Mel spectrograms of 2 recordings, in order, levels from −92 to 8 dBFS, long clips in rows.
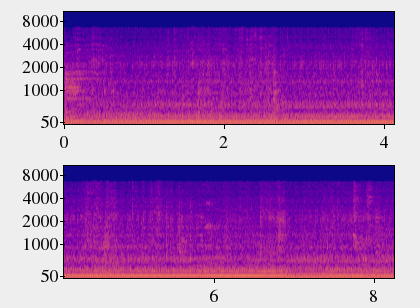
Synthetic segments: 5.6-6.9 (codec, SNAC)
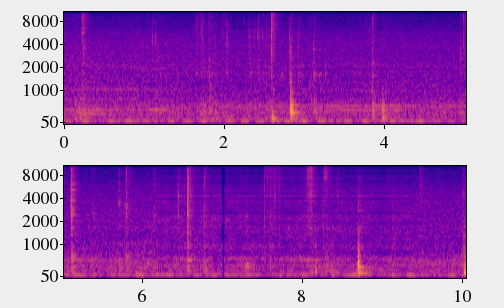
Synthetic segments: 6.2-9.4 (codec, SNAC)

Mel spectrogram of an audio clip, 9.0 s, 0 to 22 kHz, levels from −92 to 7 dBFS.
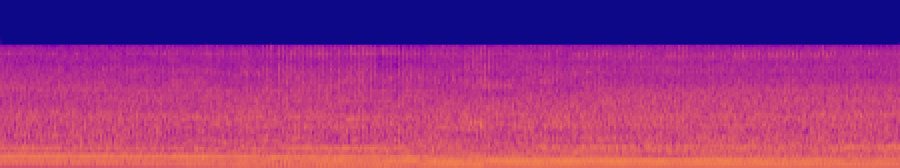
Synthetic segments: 1.7-5.4 (codec, SNAC)

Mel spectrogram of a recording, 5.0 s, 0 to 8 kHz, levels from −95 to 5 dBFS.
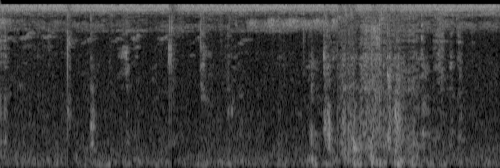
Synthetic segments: none

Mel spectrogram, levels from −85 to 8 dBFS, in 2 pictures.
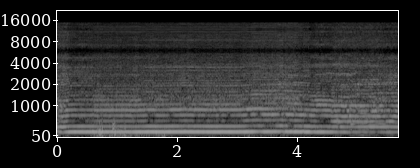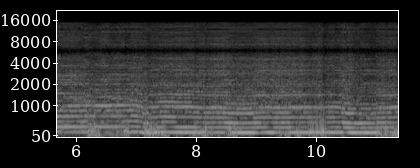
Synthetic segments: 0.0-0.6 (codec, SNAC); 4.1-6.9; 10.3-11.0

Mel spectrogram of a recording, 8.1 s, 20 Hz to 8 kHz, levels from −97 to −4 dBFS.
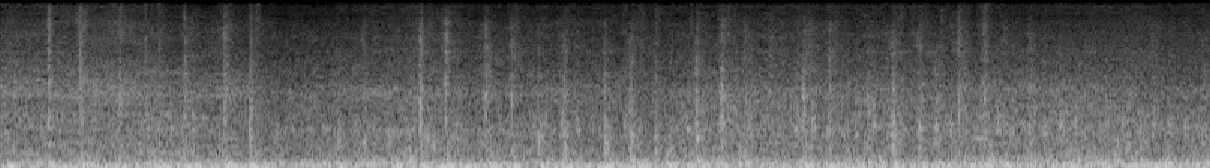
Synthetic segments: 0.4-1.8 (codec, SNAC)

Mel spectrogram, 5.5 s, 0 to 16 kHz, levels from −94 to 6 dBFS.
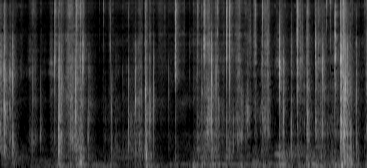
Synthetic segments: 0.4-3.7 (codec, SNAC)

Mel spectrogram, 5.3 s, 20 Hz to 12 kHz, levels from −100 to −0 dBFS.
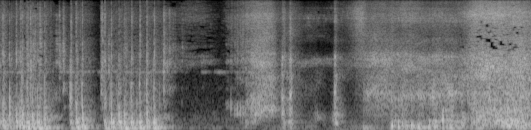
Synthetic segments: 2.6-4.6 (codec, SNAC)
